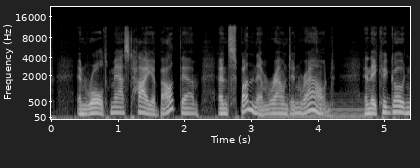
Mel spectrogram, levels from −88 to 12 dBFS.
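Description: Speech recording with mains hum from 3.10 to 4.84 s: a steady 60 Hz tone, about 15 dB below the speech, from a ground loop or nearby transformer.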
